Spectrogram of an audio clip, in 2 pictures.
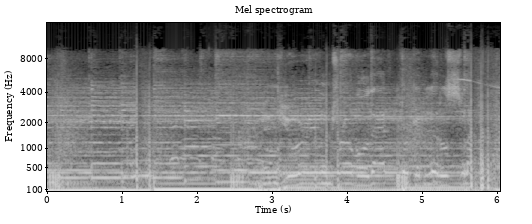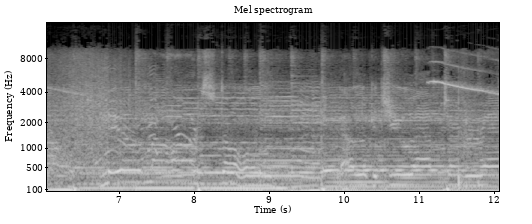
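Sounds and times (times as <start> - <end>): fireworks bangs: 0.0 - 9.0, 11.1 - 12.0
song playing: 0.0 - 12.0.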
